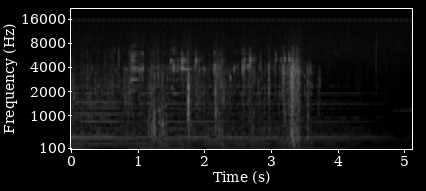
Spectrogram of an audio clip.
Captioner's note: chains Rattling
